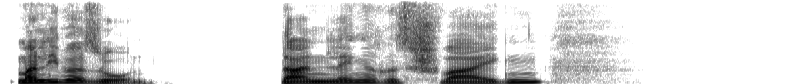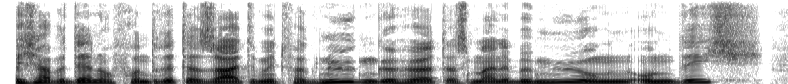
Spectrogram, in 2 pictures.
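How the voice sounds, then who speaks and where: A man's voice: medium pitch, normal speed, no room sound, studio quality, natural voice. A man voicing a pedantic, self-important elderly father, a jurist, reading out a formal, long-winded letter in a radio drama. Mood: solemn, admonishing. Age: older.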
